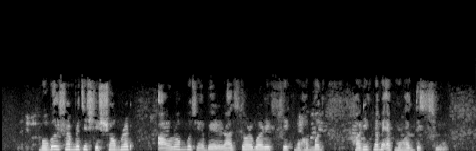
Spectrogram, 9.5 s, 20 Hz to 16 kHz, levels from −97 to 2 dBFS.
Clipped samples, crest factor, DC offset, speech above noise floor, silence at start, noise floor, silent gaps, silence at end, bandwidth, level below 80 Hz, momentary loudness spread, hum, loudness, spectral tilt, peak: under 0.1%; 16 dB; under 0.1%; 38 dB; 0.55 s; -56 dBFS; none; 0.6 s; 7.8 kHz; -62 dBFS; 13 LU; none; -18 LUFS; -4.5 dB/octave; -2 dBFS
